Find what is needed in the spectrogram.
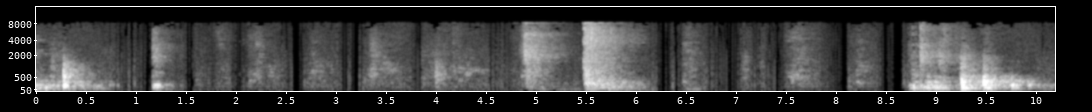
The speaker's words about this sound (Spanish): Pero voy a cerrar la puerta.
